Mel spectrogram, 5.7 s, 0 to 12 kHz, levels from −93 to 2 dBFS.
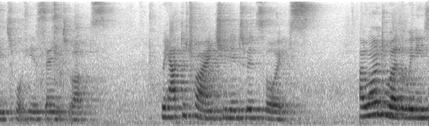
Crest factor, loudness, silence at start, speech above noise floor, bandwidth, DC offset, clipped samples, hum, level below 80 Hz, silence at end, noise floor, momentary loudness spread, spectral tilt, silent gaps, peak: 20 dB; -21 LUFS; 0 s; 28 dB; 12 kHz; under 0.1%; under 0.1%; none; -56 dBFS; 0 s; -48 dBFS; 20 LU; -5.5 dB/octave; none; -2 dBFS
